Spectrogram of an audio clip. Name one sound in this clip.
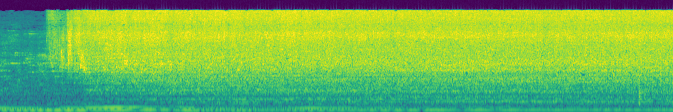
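Liquid poured into a hot pan sizzles loudly and steadily.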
